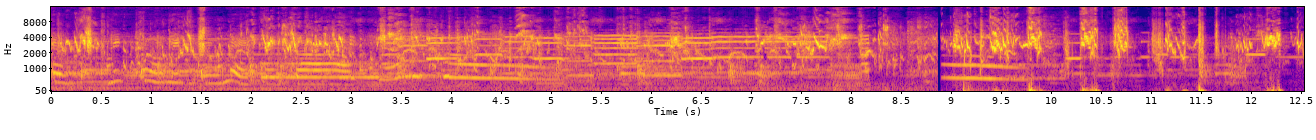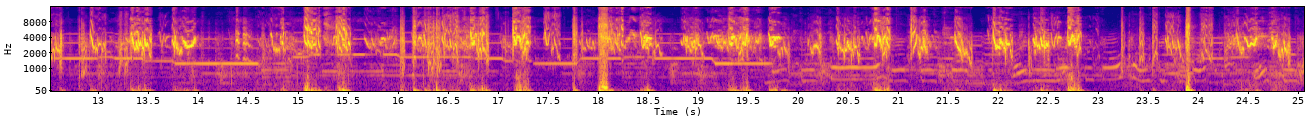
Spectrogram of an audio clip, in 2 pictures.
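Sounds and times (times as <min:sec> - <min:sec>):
melody of held notes: 0:00.0 - 0:11.0
budgerigars chirping: 0:00.0 - 0:25.0.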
